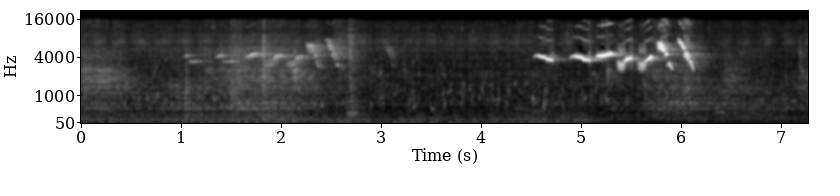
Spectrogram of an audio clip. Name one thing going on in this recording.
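A caged bird sings in short, loud bursts of chirps and trills.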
